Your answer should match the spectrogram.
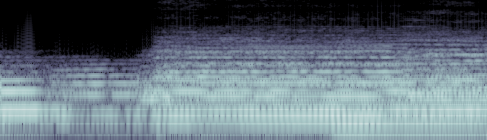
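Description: Brass band playing a slow hymn tune in held chords, with tuba and trombone-range parts underneath. The sound thins and drops briefly between phrases just after the start, then the full band comes back in before the first second is out.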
